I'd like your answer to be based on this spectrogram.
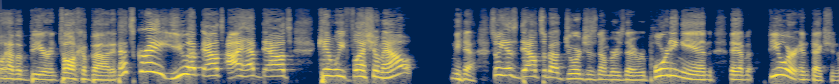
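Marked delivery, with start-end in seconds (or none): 1.5-5.1 mock eager. Mock friendly offer.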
